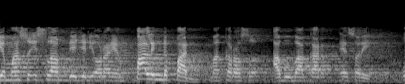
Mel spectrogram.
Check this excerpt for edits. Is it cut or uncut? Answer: uncut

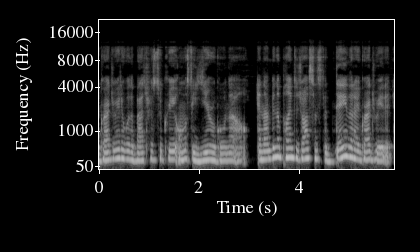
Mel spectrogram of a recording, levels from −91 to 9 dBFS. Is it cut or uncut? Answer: uncut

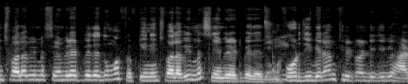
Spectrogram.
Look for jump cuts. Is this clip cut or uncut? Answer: cut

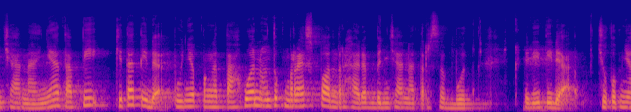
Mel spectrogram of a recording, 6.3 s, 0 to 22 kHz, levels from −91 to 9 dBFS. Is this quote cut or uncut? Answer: uncut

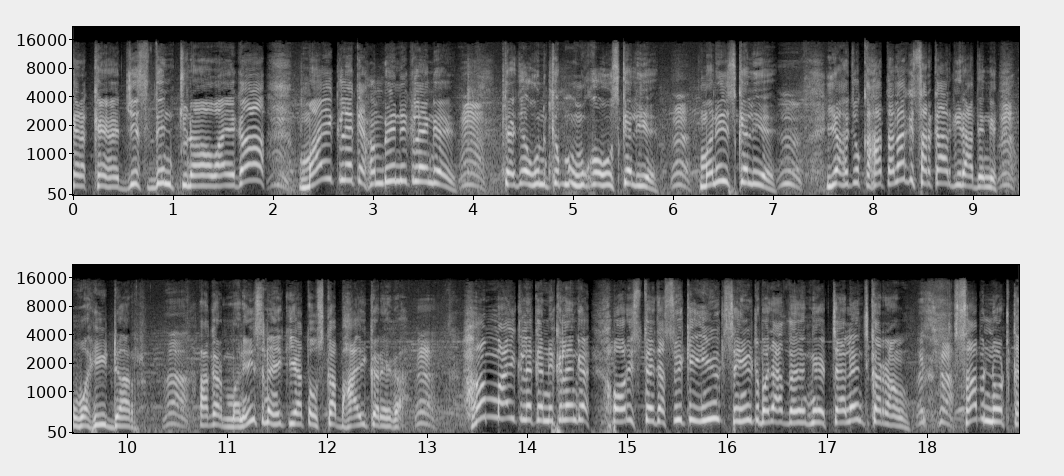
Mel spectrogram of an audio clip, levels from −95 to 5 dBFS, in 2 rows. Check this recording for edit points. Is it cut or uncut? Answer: uncut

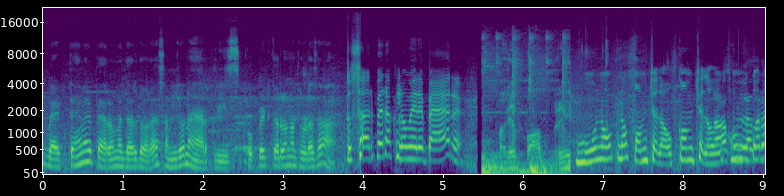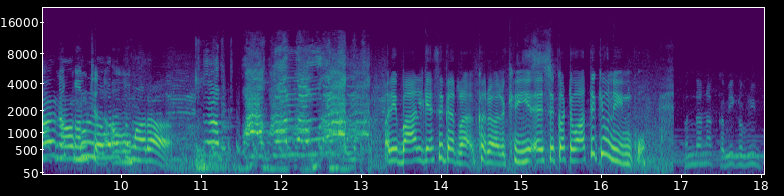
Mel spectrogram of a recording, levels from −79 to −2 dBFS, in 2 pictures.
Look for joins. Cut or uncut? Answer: cut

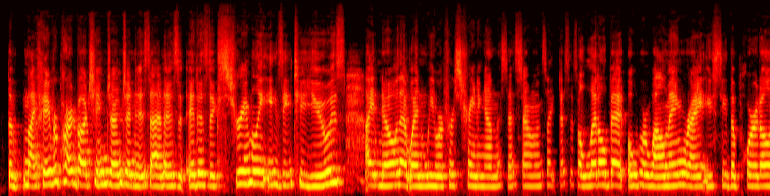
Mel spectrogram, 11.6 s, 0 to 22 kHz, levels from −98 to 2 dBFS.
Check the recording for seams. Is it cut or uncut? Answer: uncut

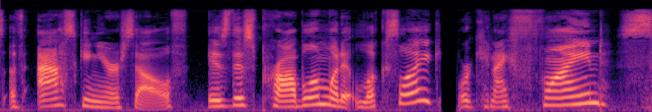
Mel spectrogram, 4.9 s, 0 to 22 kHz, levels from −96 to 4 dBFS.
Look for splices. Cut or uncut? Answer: cut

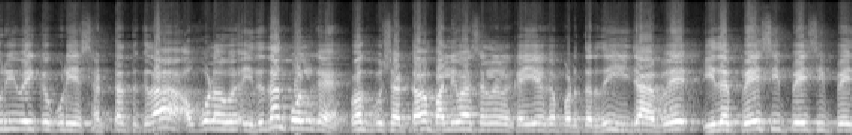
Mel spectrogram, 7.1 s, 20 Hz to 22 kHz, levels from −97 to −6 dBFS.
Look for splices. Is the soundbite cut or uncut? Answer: cut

